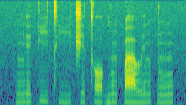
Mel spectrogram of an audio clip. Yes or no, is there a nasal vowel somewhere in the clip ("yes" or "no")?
yes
